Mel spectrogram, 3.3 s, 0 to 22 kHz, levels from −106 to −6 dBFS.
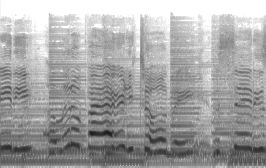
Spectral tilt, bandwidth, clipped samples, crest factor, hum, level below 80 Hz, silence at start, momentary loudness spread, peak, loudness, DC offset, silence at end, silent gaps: -5 dB/octave; 15.5 kHz; under 0.1%; 16 dB; none; -62 dBFS; 0 s; 12 LU; -14 dBFS; -30 LUFS; under 0.1%; 0 s; none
